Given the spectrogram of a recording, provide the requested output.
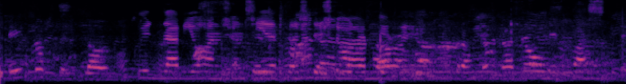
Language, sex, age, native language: Icelandic, female, 13, Icelandic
